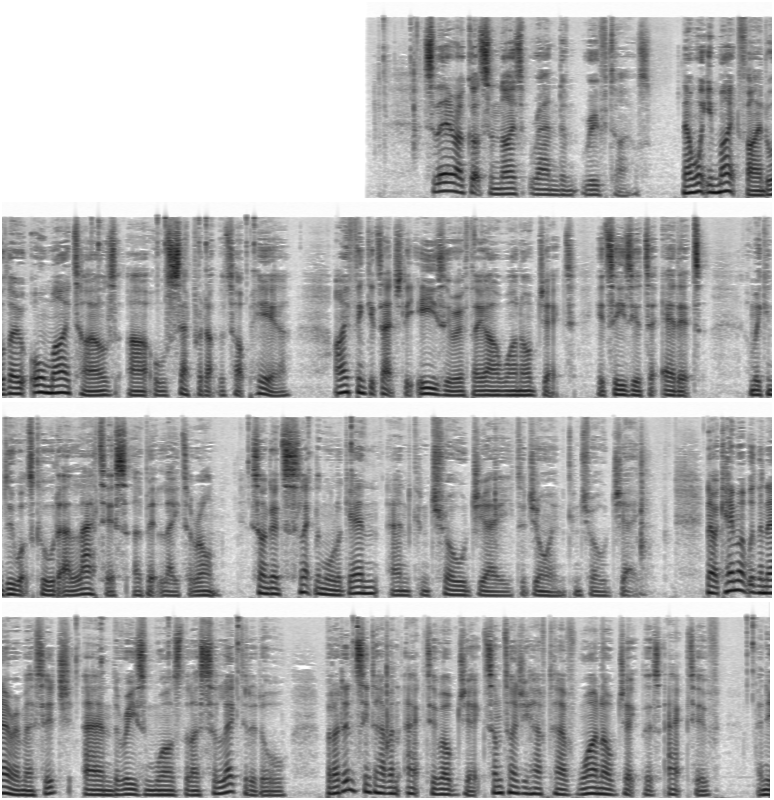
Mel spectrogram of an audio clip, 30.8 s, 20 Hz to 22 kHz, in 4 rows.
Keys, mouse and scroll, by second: 0.0-2.5 typing, 0.4 click, 1.2 middle drag, 1.8 middle click, 2.4 click, 2.7-6.6 middle drag, 3.0 scroll down 2, 3.4 scroll up 2, 6.6 click, 17.7-18.9 middle drag, 18.9 click, 22.1 ctrl+z, 23.9-25.5 middle drag, 25.5 click, 26.7 shift+click.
